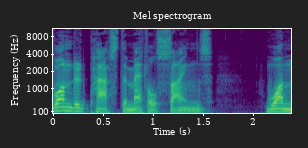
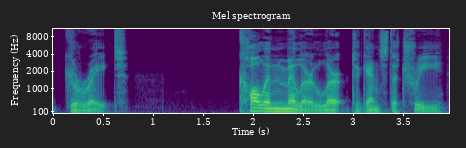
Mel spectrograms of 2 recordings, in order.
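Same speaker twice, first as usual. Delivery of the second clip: plain reading voice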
